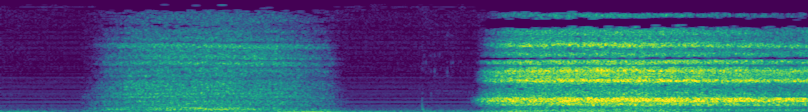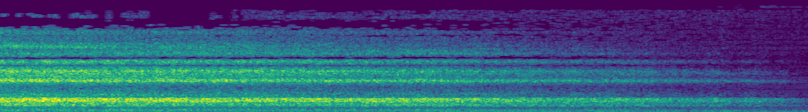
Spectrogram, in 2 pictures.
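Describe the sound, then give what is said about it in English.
A slow breath drawn in through the nose, a brief pause, then a long, airy exhale through the mouth as a whispered ha that starts strong and gradually fades over several seconds. “Take a deep breath through your nose. Hold the breath for a moment and then release the air through the mouth using a whispered ha sound, like this.”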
